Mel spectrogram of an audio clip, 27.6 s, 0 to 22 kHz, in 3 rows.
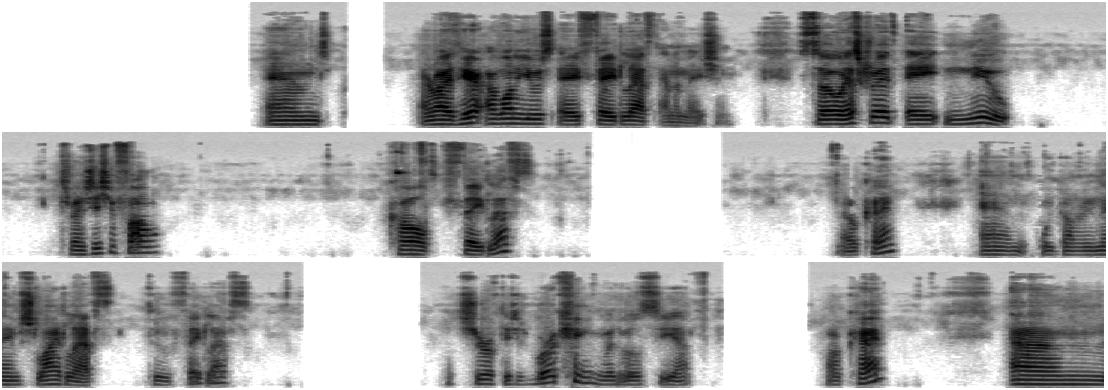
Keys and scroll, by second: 11.0 super+c, 13.9 ctrl+alt+shift+Left, 17.5 ctrl+alt+shift+Left, 22.0 Escape, 22.8 ctrl+alt+shift+Left, 26.0 super+s.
